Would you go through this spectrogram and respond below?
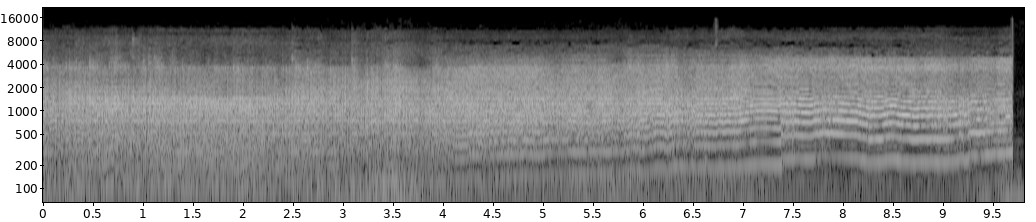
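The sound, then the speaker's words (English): A long, loud fart that rumbles steadily for about ten seconds, its buzzy pitch wavering and rising in fluttery ripples toward the end before it cuts off abruptly. “I don't own that fart. That was just a similar one.”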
